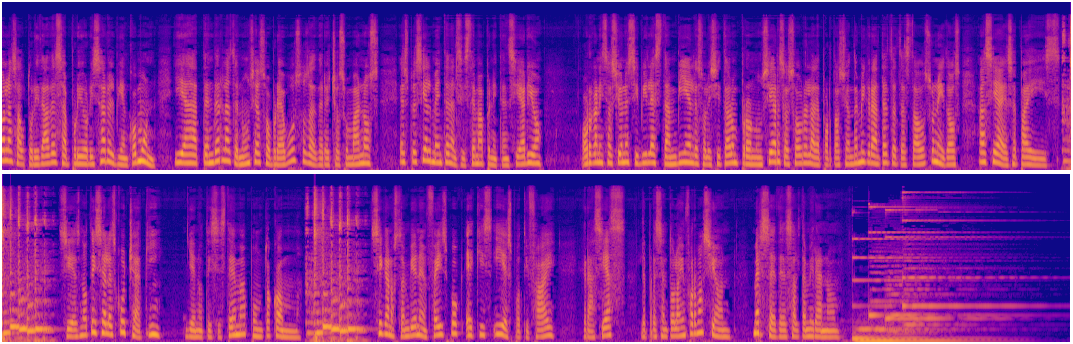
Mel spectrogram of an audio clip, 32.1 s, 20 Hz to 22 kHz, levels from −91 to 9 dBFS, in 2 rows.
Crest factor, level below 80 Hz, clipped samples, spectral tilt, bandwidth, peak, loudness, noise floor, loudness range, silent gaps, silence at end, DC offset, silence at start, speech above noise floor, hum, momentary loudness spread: 18 dB; -36 dBFS; under 0.1%; -4.5 dB/octave; 16.5 kHz; 0 dBFS; -19 LUFS; -56 dBFS; 4 LU; none; 0.85 s; under 0.1%; 0 s; 37 dB; none; 8 LU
